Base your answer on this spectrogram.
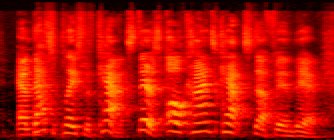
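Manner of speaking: excited, bubbly, high sing-song chatter. Voicing Julia prattling along on the walk: Julia's bubbly excited voice. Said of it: "Julia prattling along the whole time, bubbly, exciting".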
